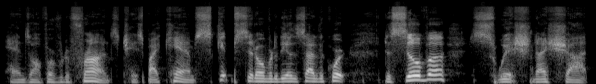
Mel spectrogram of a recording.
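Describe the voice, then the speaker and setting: A man's voice: medium pitch, very animated, normal speed, a bit bright, no room sound, studio quality. A man calling a basketball game live in clipped phrases, with casual, fan-like asides between the plays. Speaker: basketball play-by-play commentator.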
